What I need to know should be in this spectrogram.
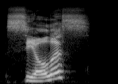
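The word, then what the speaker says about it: Tsiolis: So it's spelled T-S-I-O-L-I-S. I think it's Siolis. – Siolis sounds fine to me.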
